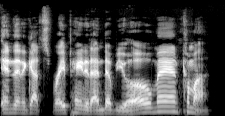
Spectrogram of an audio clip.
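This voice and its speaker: A man talks at a moderate pace with medium pitch. He has an unremarkable speaking voice. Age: 20s. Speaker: professional wrestler. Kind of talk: casual chat. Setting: home studio.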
